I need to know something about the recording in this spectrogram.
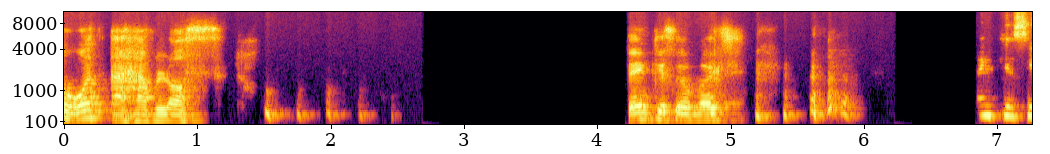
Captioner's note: laughs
